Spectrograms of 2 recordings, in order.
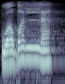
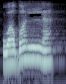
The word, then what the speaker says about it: وضل: اقرأ الآن كلمة وضل وضل، ولاحظ أن حرف الضاد حرف مفخم توسط بين حرفين مرققين الواو واللام، فلا تخلط بين ترقيقهما وتفخيمه، أي هكذا وضل وضل.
